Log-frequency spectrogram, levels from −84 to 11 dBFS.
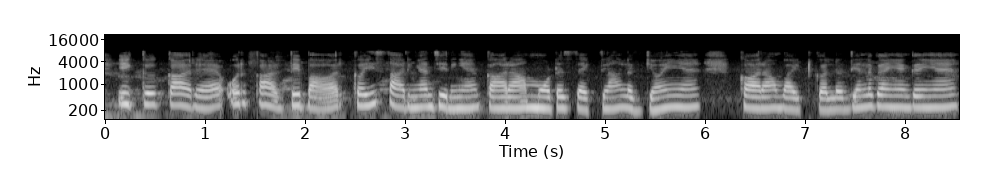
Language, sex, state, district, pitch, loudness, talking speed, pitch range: Hindi, male, Punjab, Pathankot, 245 Hz, -15 LUFS, 155 wpm, 230-265 Hz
